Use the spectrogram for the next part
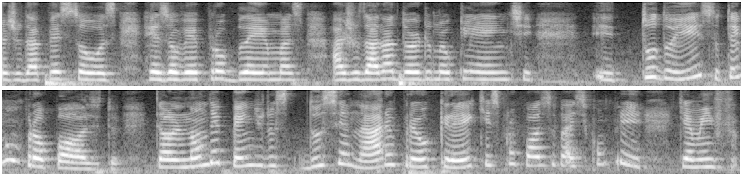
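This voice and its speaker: A woman's voice: high voice, slight background noise. A Brazilian woman talking conversationally as a podcast guest, with an earnest, emphatic, colloquial manner about her. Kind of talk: conversational faith-based motivational talk.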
